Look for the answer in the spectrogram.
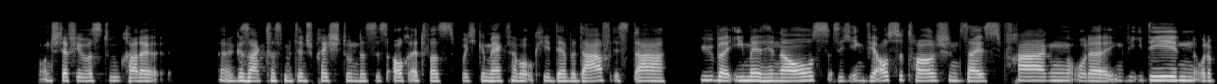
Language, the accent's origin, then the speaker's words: German; Netherlands; now in Germany; Also ich komme ja aus den Niederlanden und da wird grundsätzlich auch im Arbeitsumfeld eigentlich immer geduzt.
